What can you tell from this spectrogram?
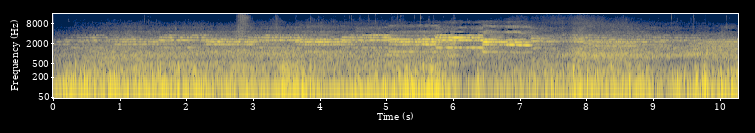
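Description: Two-tone emergency vehicle siren alternating between two pitches over steady road traffic rumble; about seven seconds in its pitch dips and it fades away.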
